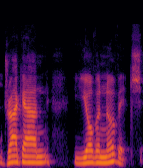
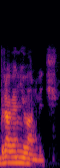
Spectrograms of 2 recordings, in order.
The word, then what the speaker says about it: Dragan Jovanovic: So, joined tonight by Stefan Michaelides and Yeah, Dragan Jovanovic. Have I got those pronunciations right, guys?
